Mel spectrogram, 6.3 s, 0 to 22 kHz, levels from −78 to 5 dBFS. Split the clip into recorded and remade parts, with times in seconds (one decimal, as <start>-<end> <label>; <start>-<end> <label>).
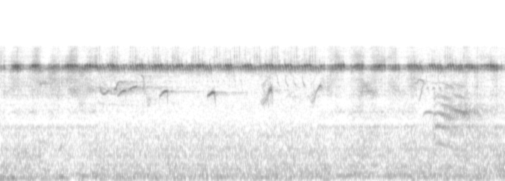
0.0-1.2 remade; 1.2-4.0 recorded; 4.0-5.2 remade; 5.2-5.8 recorded; 5.8-6.3 remade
